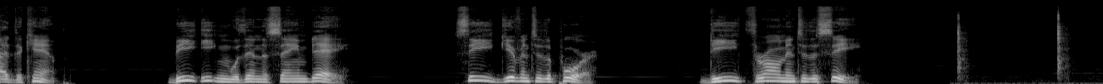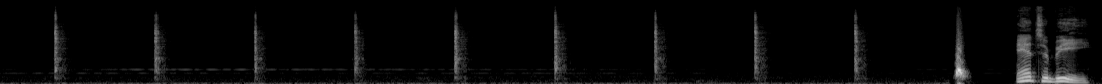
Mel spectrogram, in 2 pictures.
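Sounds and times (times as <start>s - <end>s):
faint steady tone: 8.4s - 21.8s
timer ticking: 9.5s - 20.1s.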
